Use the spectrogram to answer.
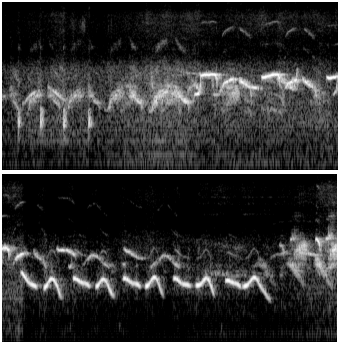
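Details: Caged Chinese hwamei with white wings and white tail, clinging to its cage and singing high: loud, varied whistled phrases, then a run of looping, down-slurred whistles repeated about twice a second, with faint human voices behind.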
